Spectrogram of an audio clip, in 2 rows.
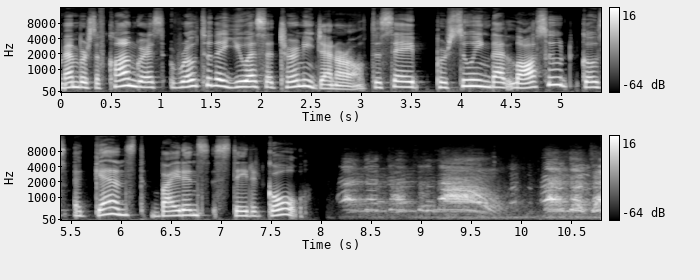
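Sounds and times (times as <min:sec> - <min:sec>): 
speech: 0:00.0 - 0:08.4
protesters chanting in unison at a rally in Georgia: 0:08.2 - 0:10.7.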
